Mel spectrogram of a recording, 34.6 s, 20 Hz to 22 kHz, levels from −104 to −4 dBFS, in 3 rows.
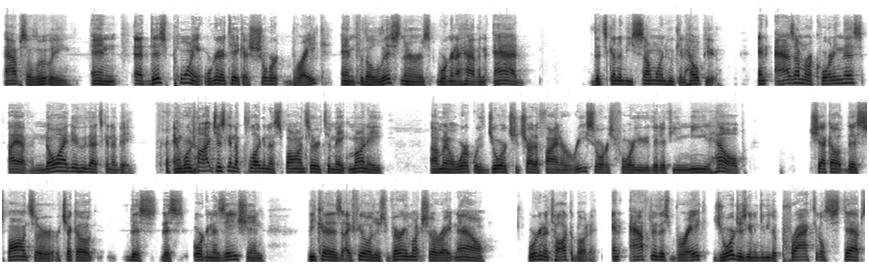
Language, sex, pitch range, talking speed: English, male, 120-150 Hz, 200 wpm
